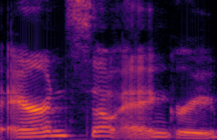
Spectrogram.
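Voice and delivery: ordinary talk, nothing marked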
